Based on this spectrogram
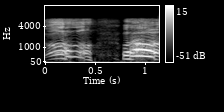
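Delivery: high, loud mock cry of pain.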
